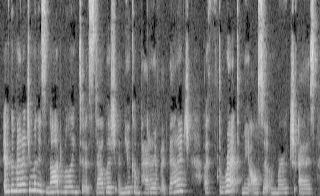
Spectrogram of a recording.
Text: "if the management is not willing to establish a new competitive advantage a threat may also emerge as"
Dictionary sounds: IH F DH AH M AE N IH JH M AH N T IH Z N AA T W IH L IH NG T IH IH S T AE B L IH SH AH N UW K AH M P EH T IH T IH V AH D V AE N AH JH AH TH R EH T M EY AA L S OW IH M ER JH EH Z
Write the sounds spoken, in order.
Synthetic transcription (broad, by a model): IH F DH AH M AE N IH JH M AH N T IH Z N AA T W IH L IH NG T IH IH S T AE B L IH SH AH N UW K AH M P EH T IH T IH V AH D V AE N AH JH AH TH R EH T M EY AA L S OW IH M ER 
